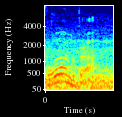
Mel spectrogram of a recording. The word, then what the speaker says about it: Warnbro: Warnbrow. W-A-R-N-B-R-O. But you just pronounce it Warnbrow.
